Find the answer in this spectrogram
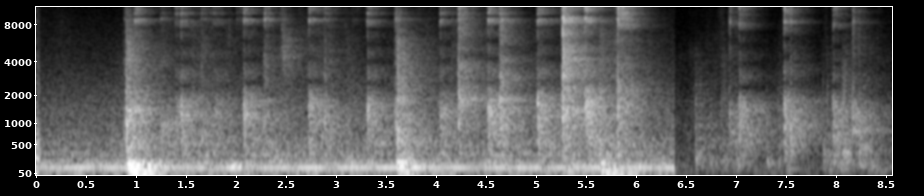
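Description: Table tennis rally: the celluloid-type ball clicking back and forth off rubber-faced paddles and the tabletop, about three hits a second. A low steady hum runs underneath and cuts off about six seconds in, after which the clicks continue.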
